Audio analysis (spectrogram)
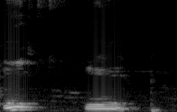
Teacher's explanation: सर्वाधिक सक्रिय अंग ओष्ठ होने के कारण ऊ और ऊ का उच्चारण स्थान ओष्ठ होता है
